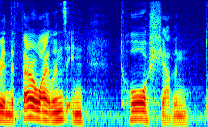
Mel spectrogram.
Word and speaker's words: Tórshavn: So we're in the Faroe Islands in Tórshavn, it's written on the side of the ship, but I still can't pronounce it. Tórshavn, yeah, the Faroe Islands.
